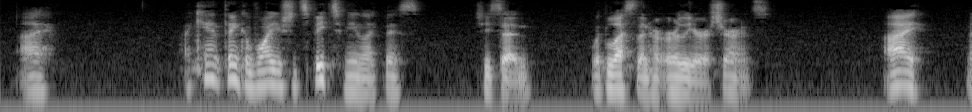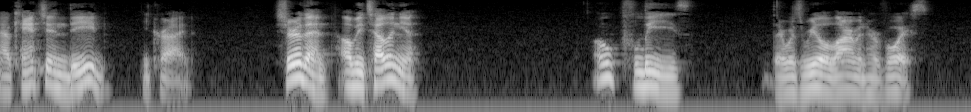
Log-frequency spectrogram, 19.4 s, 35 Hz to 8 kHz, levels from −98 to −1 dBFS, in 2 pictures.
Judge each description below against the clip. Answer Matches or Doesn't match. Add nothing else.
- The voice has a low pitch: Matches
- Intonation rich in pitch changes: Doesn't match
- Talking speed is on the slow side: Matches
